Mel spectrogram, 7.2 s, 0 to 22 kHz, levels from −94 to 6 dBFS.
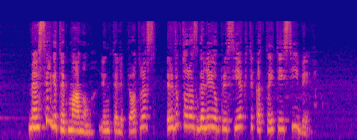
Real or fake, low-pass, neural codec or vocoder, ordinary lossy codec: fake; 19.8 kHz; vocoder, 48 kHz, 128 mel bands, Vocos; AAC, 32 kbps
